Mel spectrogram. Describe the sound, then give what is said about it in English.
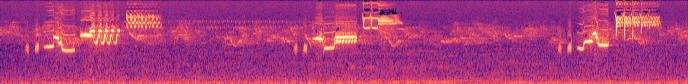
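Thrushes sing in the woods, three separate bursts of high, clear, fluting phrases broken by quiet pauses. “the field sparrows sings his breezy vesper hymn. And the woods are unfolding to the music of the thrushes.”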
